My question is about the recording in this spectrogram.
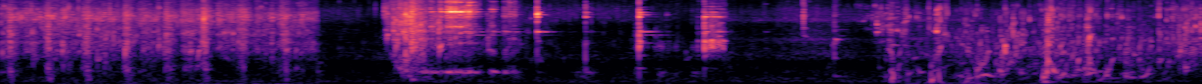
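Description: Water splashing and pouring in a glass mason jar as it is rinsed out, followed by a few short clinks against the glass about two to three and a half seconds in.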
